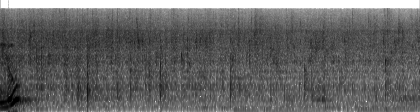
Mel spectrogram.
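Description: Hot oil and ghee sizzling with small, steady crackles as freshly added sliced onions fry with green chillies and whole spices in a kadai, the start of sautéing a pulao base.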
